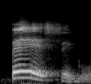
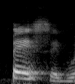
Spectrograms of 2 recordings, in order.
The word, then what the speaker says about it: pêssego: Então, a gente pode pronunciar as palavras que o rapaz está vendendo aqui, ó. Pêssego, laranja e caqui.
